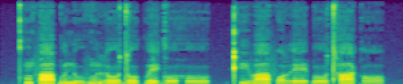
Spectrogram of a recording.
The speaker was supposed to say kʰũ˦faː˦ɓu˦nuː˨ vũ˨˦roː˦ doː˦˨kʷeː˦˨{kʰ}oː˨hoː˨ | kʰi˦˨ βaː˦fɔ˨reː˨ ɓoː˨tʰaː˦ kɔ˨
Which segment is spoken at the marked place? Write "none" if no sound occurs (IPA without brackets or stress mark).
ɡ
